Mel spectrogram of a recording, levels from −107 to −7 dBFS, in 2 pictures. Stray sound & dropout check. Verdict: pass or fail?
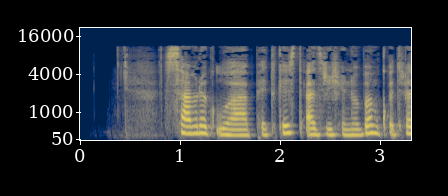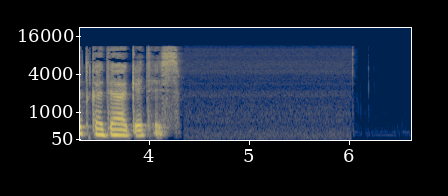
pass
